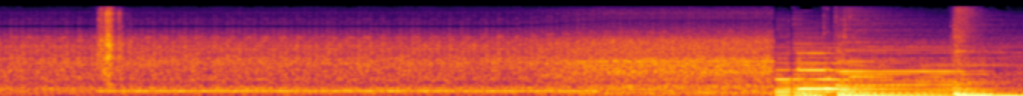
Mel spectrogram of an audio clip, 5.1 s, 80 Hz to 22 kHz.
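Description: A tractor engine idles in the farming video game Farming Simulator 15, a low steady hum for several seconds that gives way near the end to a louder, rougher rumble as the engine revs up.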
